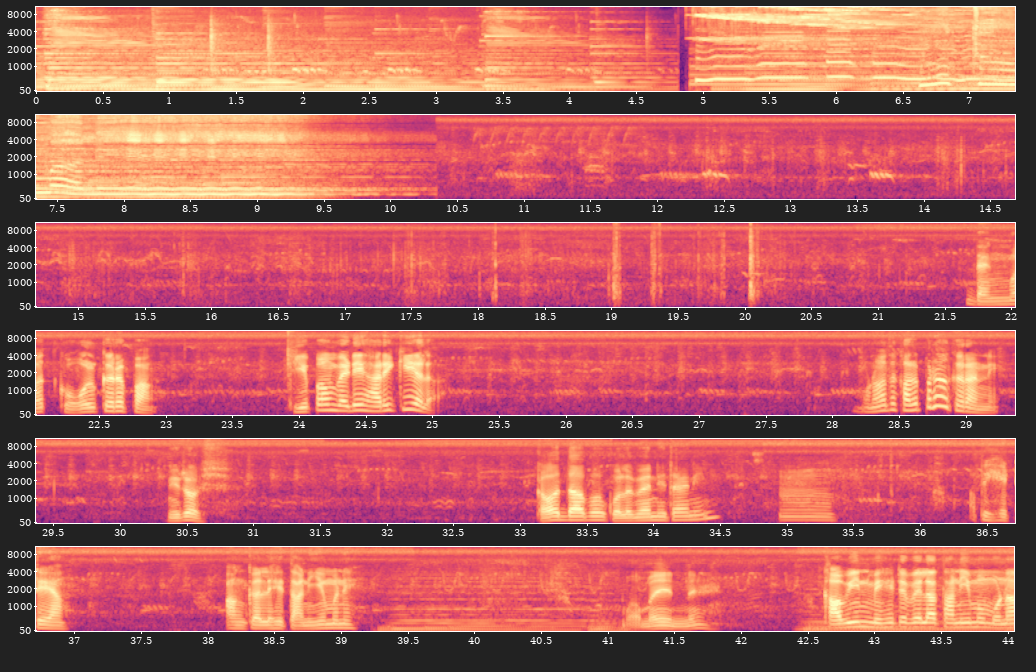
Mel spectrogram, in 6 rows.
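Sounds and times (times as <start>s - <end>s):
faint bird chirps: 9.5s - 44.0s.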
